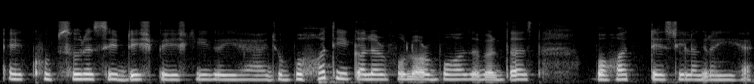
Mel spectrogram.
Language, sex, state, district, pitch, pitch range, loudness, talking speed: Hindi, female, Delhi, New Delhi, 230 Hz, 220-240 Hz, -17 LUFS, 160 wpm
